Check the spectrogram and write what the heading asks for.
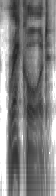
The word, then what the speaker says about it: record: Many common words shift stress depending on if they are being used as a noun or a verb. By focusing on this single change in stress, you can make yourself sound much more native and proficient. The word is record. Say it again. Record. Notice how shifting the emphasis completely changes the word's part of speech.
